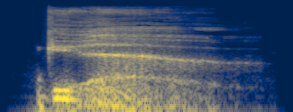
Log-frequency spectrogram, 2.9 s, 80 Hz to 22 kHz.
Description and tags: Monster Growl 01
The growl of a monster.
growl, zombie, scary, horror, monster, creepy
